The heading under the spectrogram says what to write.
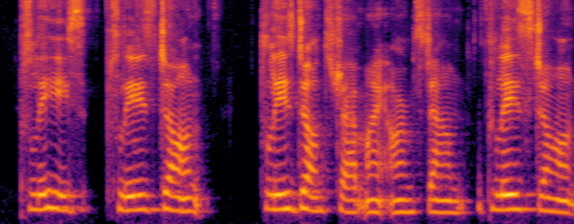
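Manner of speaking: urgent, desperate, begging tone. Retelling begging a nurse not to strap the speaker's arms down, retelling pleading. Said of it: "and I'm just pleading".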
